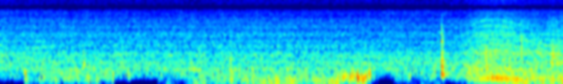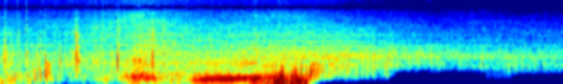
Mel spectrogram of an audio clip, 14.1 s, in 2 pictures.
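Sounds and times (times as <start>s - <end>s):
car engine revving: 5.6s - 11.9s.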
